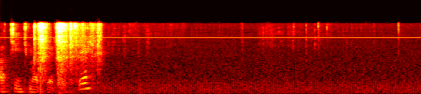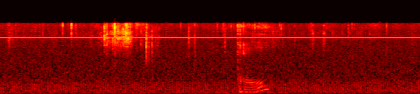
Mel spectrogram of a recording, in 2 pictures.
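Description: Small beads click softly against each other as they are threaded.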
